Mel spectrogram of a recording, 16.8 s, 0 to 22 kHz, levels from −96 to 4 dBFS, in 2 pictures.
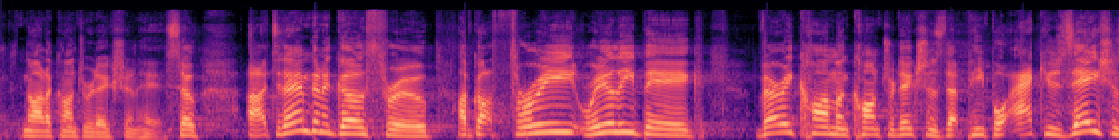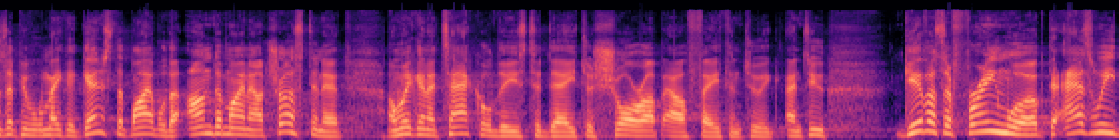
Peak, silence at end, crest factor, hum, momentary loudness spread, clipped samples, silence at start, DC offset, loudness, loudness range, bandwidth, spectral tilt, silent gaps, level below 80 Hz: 0 dBFS; 0 s; 16 dB; none; 8 LU; under 0.1%; 0.15 s; under 0.1%; -15 LUFS; 2 LU; 16.5 kHz; -5 dB/octave; none; -60 dBFS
